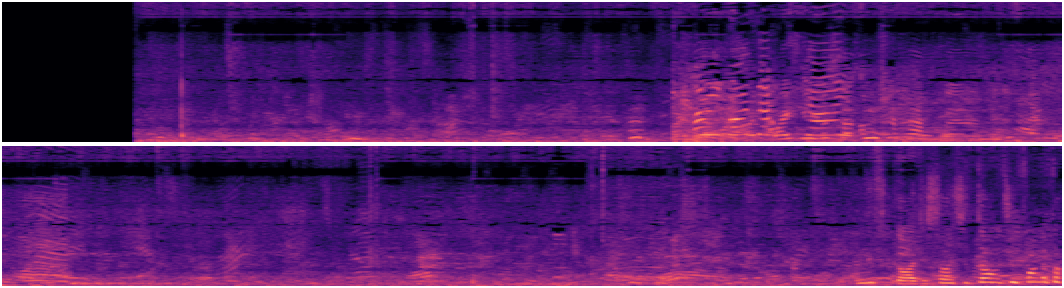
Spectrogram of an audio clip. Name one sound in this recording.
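A crowd murmurs and chatters outdoors on a busy street.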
